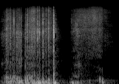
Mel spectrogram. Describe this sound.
scissors cut 7
Scissors cutting through several layers of paper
